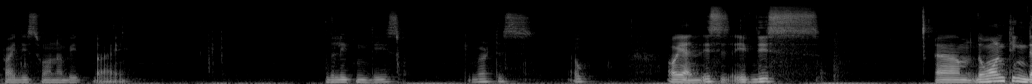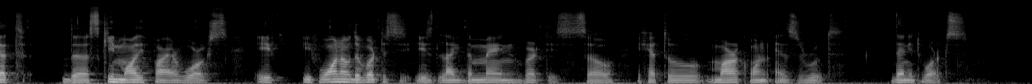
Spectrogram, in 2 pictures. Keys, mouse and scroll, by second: 1.7 g, 3.5 g, 3.5 x, 11.8-15.1 drag, 18.0-19.2 drag.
